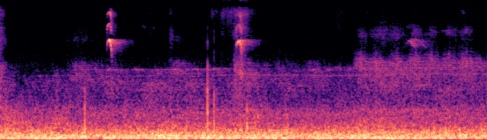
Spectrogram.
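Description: Two short, high bird chirps about two seconds apart over a steady low outdoor rumble.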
